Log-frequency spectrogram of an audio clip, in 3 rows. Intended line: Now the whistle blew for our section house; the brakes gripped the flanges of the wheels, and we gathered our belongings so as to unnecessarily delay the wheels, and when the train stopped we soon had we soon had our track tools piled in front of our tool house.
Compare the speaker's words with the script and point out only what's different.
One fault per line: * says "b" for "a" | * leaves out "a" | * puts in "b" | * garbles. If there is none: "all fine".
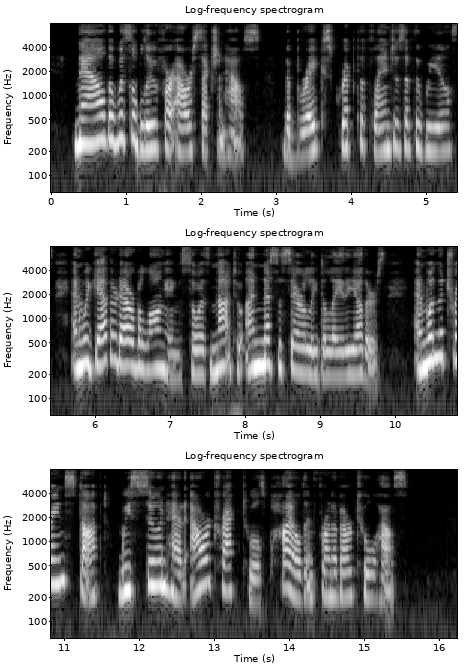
* puts in "not"
* says "others" for "wheels"
* leaves out "we soon had"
